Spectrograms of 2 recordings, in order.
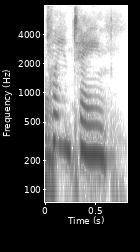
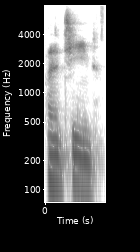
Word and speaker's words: plantain: yeah I I I I still plantain I like uh Pantene no that's not how you say it no but it's cuter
